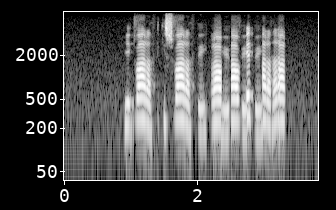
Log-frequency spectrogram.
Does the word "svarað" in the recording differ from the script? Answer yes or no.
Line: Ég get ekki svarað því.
no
